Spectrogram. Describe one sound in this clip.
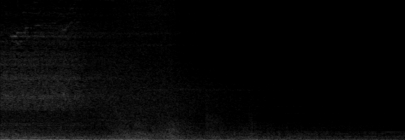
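A triumphant fanfare swells and then fades away.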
